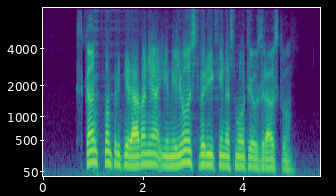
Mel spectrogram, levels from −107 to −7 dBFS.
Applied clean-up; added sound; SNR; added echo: neural separator model SepFormer DNS4.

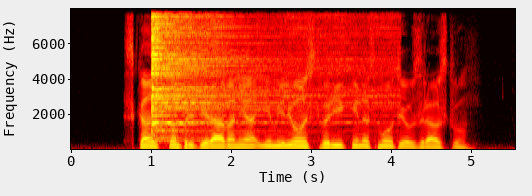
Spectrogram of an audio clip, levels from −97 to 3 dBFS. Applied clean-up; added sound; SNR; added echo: none; Hi-hat; -1 dB; none.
